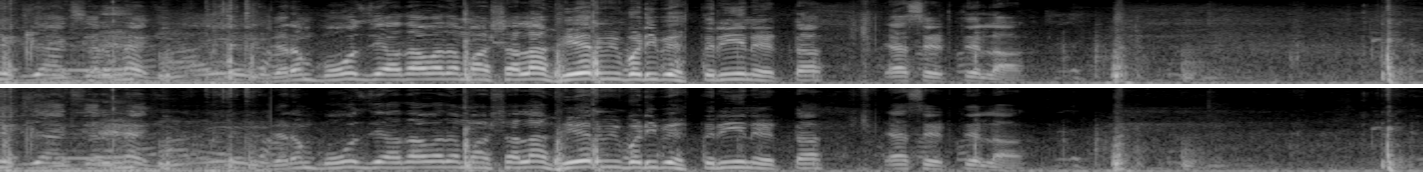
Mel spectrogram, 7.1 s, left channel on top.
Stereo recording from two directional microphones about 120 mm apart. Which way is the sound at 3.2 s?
25° left (ahead or behind).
